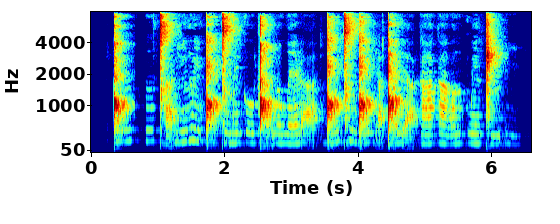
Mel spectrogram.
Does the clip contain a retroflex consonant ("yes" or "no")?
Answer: yes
